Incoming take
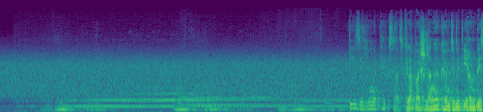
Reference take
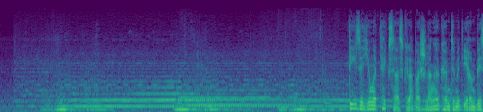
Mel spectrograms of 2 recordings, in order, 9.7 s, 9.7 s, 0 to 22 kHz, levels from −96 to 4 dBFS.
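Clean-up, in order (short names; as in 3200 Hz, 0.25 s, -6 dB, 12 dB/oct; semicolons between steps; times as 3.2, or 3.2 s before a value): noise print and reduce 6 dB; inverse comb 90 ms -11.5 dB; gain 0 dB, from 8.07 s -10 dB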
